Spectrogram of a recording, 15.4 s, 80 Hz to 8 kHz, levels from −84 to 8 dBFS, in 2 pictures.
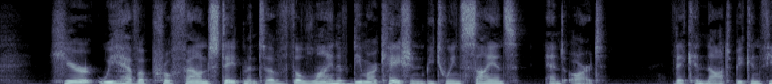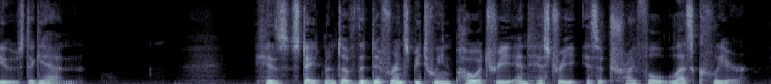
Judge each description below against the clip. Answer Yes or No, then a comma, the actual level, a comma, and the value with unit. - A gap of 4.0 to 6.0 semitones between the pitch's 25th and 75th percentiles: Yes, average, 4.6 semitones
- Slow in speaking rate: Yes, slow, 130 wpm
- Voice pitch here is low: Yes, low, 125 Hz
